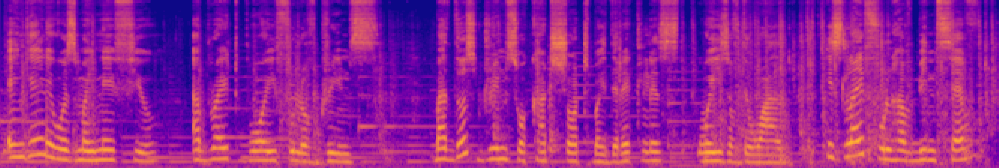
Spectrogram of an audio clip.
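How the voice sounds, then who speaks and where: Woman playing a slow, mournful aunt over music. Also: mid-range voice, natural voice. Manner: mournful, measured. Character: grieving aunt addressing a funeral gathering. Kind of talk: radio drama acting. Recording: prominent music under the voice.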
